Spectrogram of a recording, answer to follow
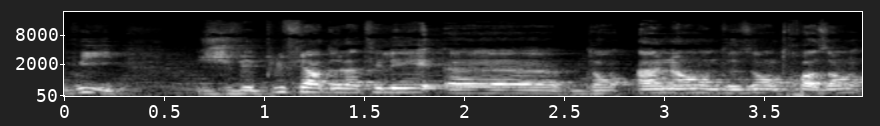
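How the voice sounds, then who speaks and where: Over noticeable background noise and audible room echo, a man with a fairly high pitch talks at a fairly slow pace. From Italy and Netherlands. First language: Italian (speaking French). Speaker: YouTuber, reality TV personality. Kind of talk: heated rant video. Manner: confrontational; hesitant with fillers.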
